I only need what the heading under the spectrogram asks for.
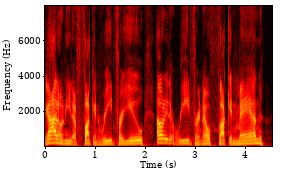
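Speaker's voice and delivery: put-on angry, drunken tirade. Retelling what an angry drunk stranger said: imitating an angry drunk person. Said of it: "Somebody got mad at me 'cause they were drunk".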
